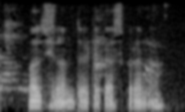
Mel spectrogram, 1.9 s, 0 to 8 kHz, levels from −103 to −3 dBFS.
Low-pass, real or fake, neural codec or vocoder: 7.2 kHz; real; none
